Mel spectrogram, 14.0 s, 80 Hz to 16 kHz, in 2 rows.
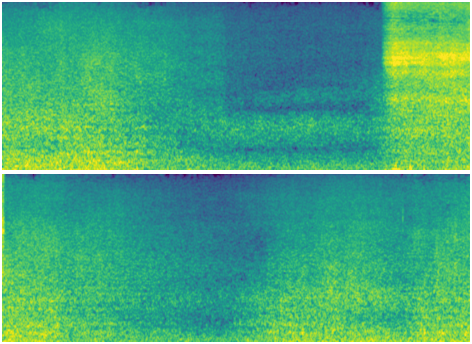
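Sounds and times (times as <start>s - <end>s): bright hiss: 5.7s - 7.1s
wind buffeting microphone: 5.7s - 7.1s
surf washing on beach: 5.7s - 7.3s.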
